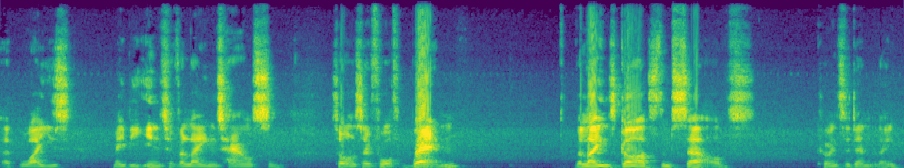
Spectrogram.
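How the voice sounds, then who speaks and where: Male game master, mid-pitched and sharp-edged, delivering a casual, chatty solo campaign recap with punchy asides. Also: rough recording.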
